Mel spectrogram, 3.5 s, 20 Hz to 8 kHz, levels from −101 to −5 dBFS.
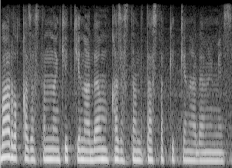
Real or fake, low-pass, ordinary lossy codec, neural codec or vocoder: real; 7.2 kHz; none; none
